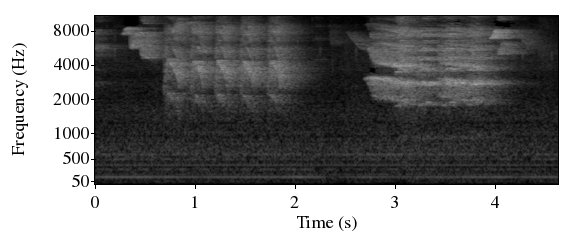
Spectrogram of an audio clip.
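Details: Common marmoset in captivity giving a quick wavering chatter of shrill notes, then after a brief gap a longer, steadier piercing tone, all over a faint background hum.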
